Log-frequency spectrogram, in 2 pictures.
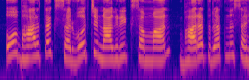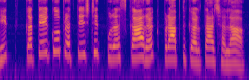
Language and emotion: Maithili, neutral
